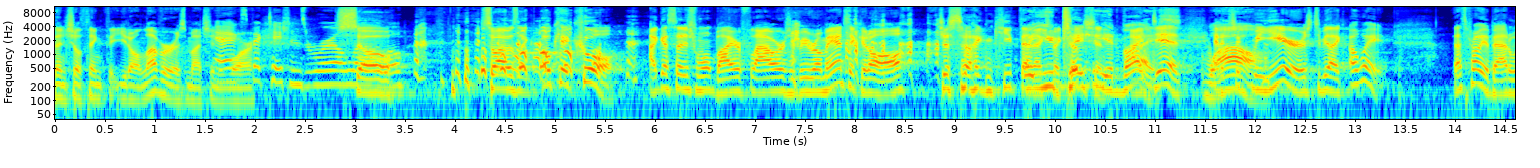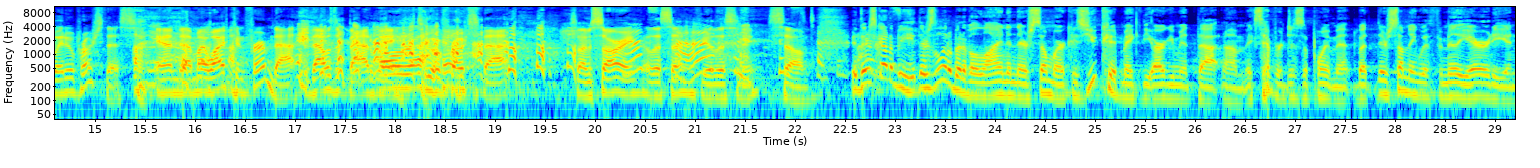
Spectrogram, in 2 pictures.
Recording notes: Recorded Live. Live at Westside Church.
